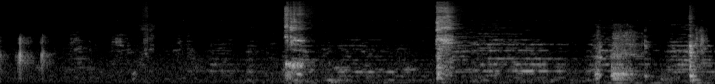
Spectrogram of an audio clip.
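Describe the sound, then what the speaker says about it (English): Two sharp throat-clearing bursts cut through quiet background chatter and rustling, followed by softer coughing sounds near the end. "Oh boy, clear his throat."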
